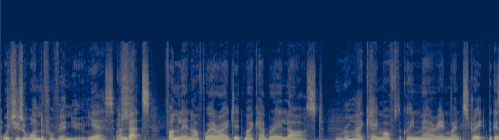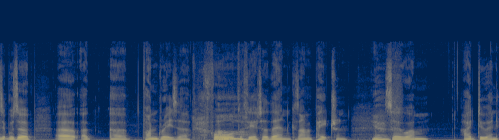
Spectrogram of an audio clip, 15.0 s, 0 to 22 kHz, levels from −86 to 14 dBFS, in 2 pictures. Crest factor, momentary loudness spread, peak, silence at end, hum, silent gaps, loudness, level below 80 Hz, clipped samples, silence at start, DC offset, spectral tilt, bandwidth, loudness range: 16 dB; 11 LU; -8 dBFS; 0 s; none; none; -25 LUFS; -52 dBFS; under 0.1%; 0.05 s; under 0.1%; -6 dB/octave; 15.5 kHz; 2 LU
